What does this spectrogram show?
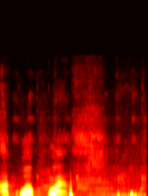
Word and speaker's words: Aquaplast: Tapi bacanya Aqua Plus karena tulisannya begini. Nanti gue dihina-hina netizen lagi bahasa Inggrisnya jelek.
